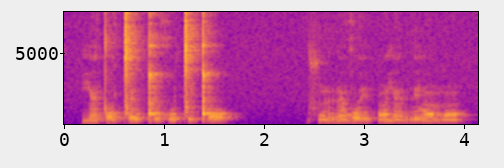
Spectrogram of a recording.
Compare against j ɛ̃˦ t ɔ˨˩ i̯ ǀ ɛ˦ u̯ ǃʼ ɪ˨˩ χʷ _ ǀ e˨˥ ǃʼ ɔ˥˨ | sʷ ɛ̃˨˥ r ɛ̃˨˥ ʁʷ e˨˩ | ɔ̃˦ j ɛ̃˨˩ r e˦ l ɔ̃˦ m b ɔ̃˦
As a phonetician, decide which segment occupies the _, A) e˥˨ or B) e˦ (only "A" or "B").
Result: A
